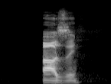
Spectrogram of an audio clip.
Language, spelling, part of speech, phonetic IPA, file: Russian, азы, noun, [ɐˈzɨ], Ru-а́зы.ogg
- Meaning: 1. ABC, nuts and bolts, elements 2. nominative/accusative plural of аз (az)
